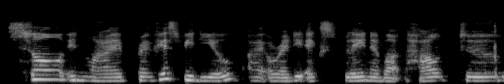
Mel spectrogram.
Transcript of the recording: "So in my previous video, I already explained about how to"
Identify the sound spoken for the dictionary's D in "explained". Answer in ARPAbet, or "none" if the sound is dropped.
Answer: none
